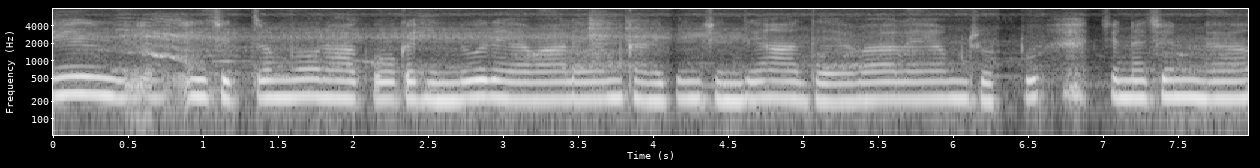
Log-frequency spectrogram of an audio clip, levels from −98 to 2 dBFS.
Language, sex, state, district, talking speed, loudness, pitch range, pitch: Telugu, female, Andhra Pradesh, Guntur, 105 wpm, -16 LUFS, 215-235 Hz, 225 Hz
